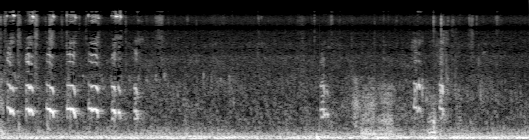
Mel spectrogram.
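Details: Basset Hound puppies, playing and exploring together, give a quick run of high, thin yips, then scattered whimpers.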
